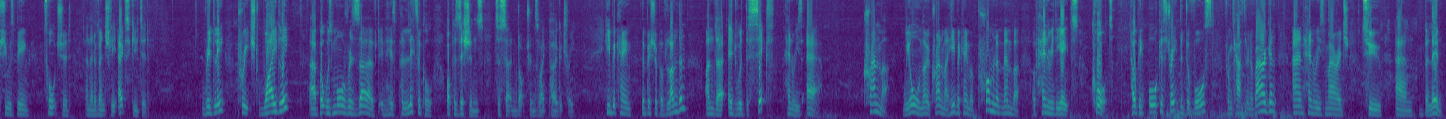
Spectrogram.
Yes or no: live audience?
yes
